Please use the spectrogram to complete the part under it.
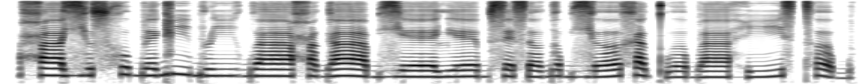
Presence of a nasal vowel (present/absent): absent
